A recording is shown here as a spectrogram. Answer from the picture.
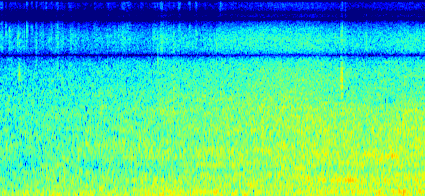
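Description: Steady rushing street noise with no clear single event, swelling slightly in the last second.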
